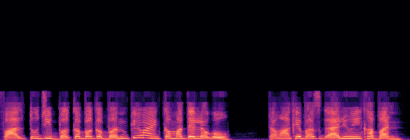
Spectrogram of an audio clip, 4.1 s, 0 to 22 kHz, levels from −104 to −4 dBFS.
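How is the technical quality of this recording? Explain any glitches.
The recording is clearly degraded by low-rate codec damage throughout, with two brief pre-echo smears on top.

Nellymoser compression: the whole speech track has a rough, hissy halo and a smeared, underwater quality, and nothing is present above about 7.6 kHz. This is likely Nellymoser Asao, Flash's microphone codec, at a rate consistent with around 32 kbps. It codes short blocks with a fixed, small bit budget, so weak bands get no bits and are filled with noise, which produces that grainy, watery texture.

Pre-echo: at 1.63 s and 2.68 s, a short hiss briefly precedes a sharp onset, spreading about 17 ms and 13 ms ahead of it respectively. In a transform codec the quantisation noise is spread across a whole block, so when an attack lands late in a block, noise sized for the loud part also fills the quiet moment before it. 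As a result, these onsets sound softened and smeared.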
